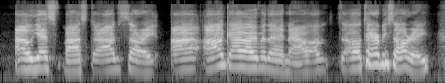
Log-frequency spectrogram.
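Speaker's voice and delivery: high, whiny, snivelling goblin voice, grovelling. Playing a little gretchin apologizing to its master: snivelling gretchin servant voice. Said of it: "I guess I'm a little snivelling, little snivelling little Gretchen".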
